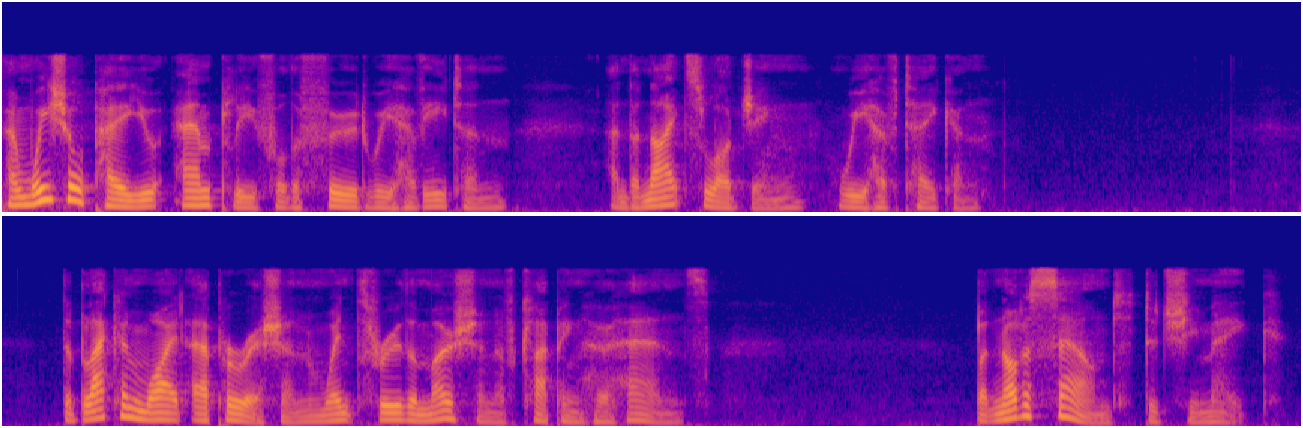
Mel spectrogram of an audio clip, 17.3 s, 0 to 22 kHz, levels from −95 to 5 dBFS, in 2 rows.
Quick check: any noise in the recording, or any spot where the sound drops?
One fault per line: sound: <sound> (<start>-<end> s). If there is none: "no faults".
no faults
